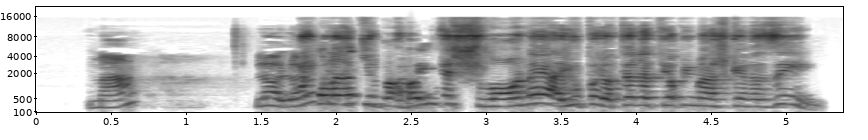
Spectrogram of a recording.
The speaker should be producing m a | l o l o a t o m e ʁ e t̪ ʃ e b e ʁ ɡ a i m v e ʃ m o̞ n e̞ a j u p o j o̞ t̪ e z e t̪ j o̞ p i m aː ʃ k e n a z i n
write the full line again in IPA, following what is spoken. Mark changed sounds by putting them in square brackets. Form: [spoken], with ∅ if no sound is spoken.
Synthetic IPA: m a | l o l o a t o m e ʁ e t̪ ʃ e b [a] ʁ [b] a i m v e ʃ m o̞ n e̞ a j u p o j o̞ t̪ e [ʁ] e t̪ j o̞ p i m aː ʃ k e n a z i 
